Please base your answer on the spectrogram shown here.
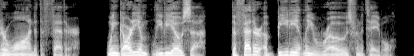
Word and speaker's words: Wingardium Leviosa: It es Wingardium Leviosa, not Wingardium Leviosar. The pronunciation requires clarity and precision."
